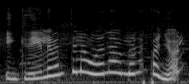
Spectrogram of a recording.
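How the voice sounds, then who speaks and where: A woman's voice: very high-pitched, sing-song, fast, soft background music. A young woman with a Chilean accent co-hosting a podcast, chatting casually in slangy, rambling talk with frequent laughter. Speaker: podcast co-host. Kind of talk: casual chat.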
